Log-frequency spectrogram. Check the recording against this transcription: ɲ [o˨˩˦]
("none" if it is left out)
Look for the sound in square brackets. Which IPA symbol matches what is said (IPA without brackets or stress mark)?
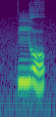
o˨˩˨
